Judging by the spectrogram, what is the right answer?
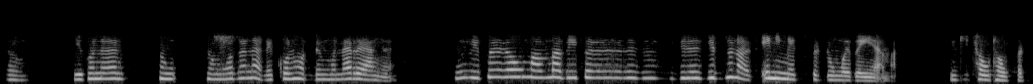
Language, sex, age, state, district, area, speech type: Bodo, female, 18-30, Assam, Kokrajhar, rural, conversation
